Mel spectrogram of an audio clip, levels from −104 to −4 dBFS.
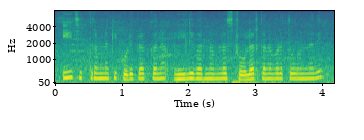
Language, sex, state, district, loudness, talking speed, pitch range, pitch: Telugu, female, Telangana, Mahabubabad, -13 LUFS, 130 wpm, 205-215 Hz, 210 Hz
